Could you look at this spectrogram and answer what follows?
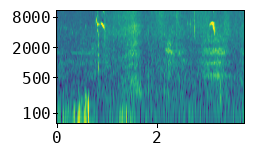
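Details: Western yellow wagtail giving two short, thin, high-pitched calls that slide downward, spaced about two seconds apart, over steady low rumbling background noise.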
